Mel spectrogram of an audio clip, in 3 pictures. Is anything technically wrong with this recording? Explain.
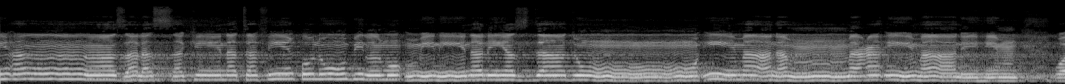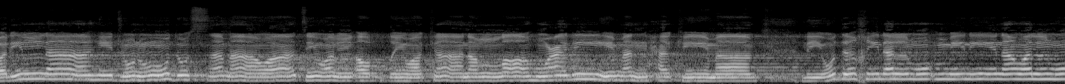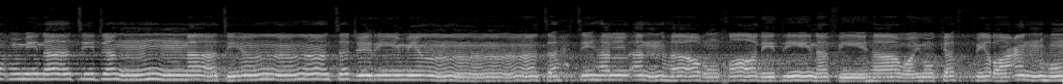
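No, no technical faults detected.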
